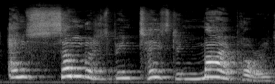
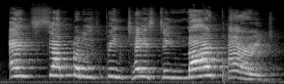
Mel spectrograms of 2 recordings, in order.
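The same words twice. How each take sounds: First: It is said in a medium-sized voice. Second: It is said in a high squeal.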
